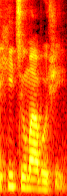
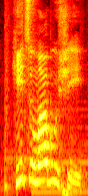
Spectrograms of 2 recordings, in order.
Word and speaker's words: hitsumabushi: on our list hitsumabushi this is a dish that took me about a week to learn how to properly say I couldn't pronounce it I would say Hudson hits a mabashi kiss on my boot he to me I couldn't say he to mabushii hitsumabushi is a Nguyen dish a classic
